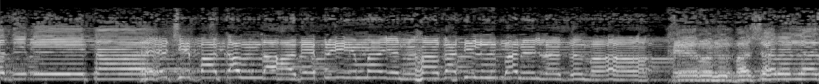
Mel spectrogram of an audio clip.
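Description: Men's voices singing a Pashto naat, a devotional song, in layered chorus. They hold long notes over a steady low drone, with no clear words.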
